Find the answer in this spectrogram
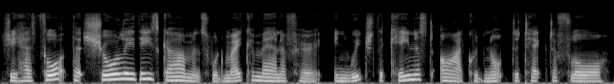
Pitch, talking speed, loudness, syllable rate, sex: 175 Hz, 225 wpm, -18 LUFS, 5.0 syllables/s, female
